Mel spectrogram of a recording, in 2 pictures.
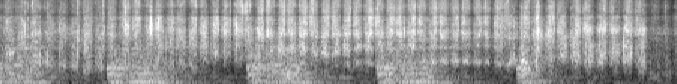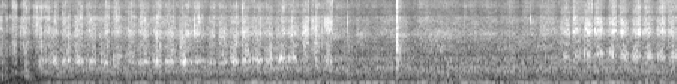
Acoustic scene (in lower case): restroom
